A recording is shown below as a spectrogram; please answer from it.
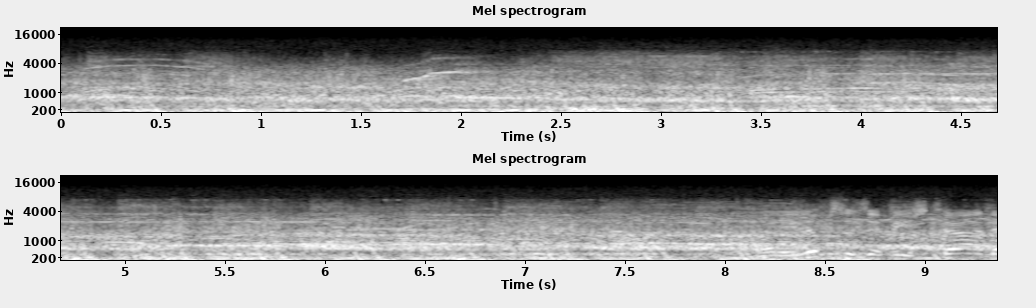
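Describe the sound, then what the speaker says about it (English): A packed arena crowd on its feet at a WBO featherweight world title boxing fight, a dense continuous roar of voices and cheering heard under a commentator talking. "A fantastic crowd here. They've all got seats, but they're all standing up, this crowd"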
